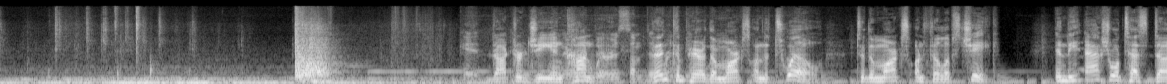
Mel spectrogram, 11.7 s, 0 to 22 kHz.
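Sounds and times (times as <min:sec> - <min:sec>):
steady low rumble: 0:00.0 - 0:08.5
gunshot fired into a cotton twill target in a close-range firing test: 0:03.0 - 0:03.6
speech: 0:04.6 - 0:11.6.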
